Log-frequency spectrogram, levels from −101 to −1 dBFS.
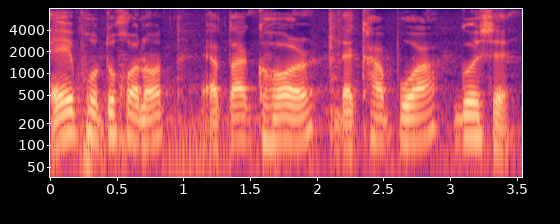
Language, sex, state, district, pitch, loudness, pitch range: Assamese, male, Assam, Sonitpur, 125 Hz, -15 LUFS, 120-135 Hz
